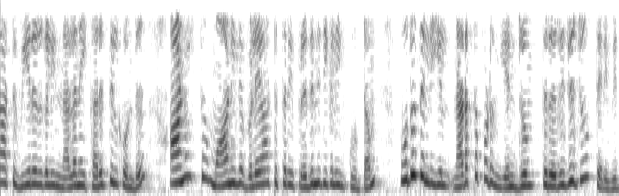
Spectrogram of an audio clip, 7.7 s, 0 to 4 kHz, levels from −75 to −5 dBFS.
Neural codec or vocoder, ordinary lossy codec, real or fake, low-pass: none; Opus, 64 kbps; real; 3.6 kHz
